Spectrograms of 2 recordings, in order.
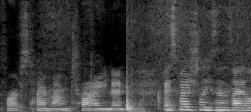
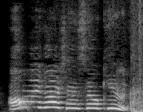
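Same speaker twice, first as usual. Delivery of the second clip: excited squeal; 12 semitones higher, 8 dB louder than usual. Real, not acted. Squealing over cute pizza.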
